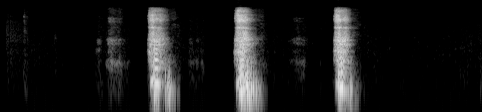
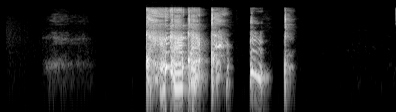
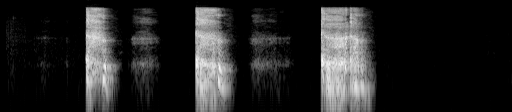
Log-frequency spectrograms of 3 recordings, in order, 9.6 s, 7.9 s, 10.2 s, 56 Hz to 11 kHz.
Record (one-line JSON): {"exhalation_length": "9.6 s", "exhalation_amplitude": 28699, "exhalation_signal_mean_std_ratio": 0.24, "cough_length": "7.9 s", "cough_amplitude": 28990, "cough_signal_mean_std_ratio": 0.35, "three_cough_length": "10.2 s", "three_cough_amplitude": 30817, "three_cough_signal_mean_std_ratio": 0.33, "survey_phase": "beta (2021-08-13 to 2022-03-07)", "age": "45-64", "gender": "Female", "wearing_mask": "No", "symptom_runny_or_blocked_nose": true, "symptom_shortness_of_breath": true, "symptom_sore_throat": true, "symptom_fatigue": true, "symptom_headache": true, "symptom_change_to_sense_of_smell_or_taste": true, "symptom_loss_of_taste": true, "symptom_onset": "6 days", "smoker_status": "Never smoked", "respiratory_condition_asthma": true, "respiratory_condition_other": false, "recruitment_source": "Test and Trace", "submission_delay": "3 days", "covid_test_result": "Positive", "covid_test_method": "RT-qPCR", "covid_ct_value": 12.2, "covid_ct_gene": "ORF1ab gene", "covid_ct_mean": 12.6, "covid_viral_load": "76000000 copies/ml", "covid_viral_load_category": "High viral load (>1M copies/ml)"}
